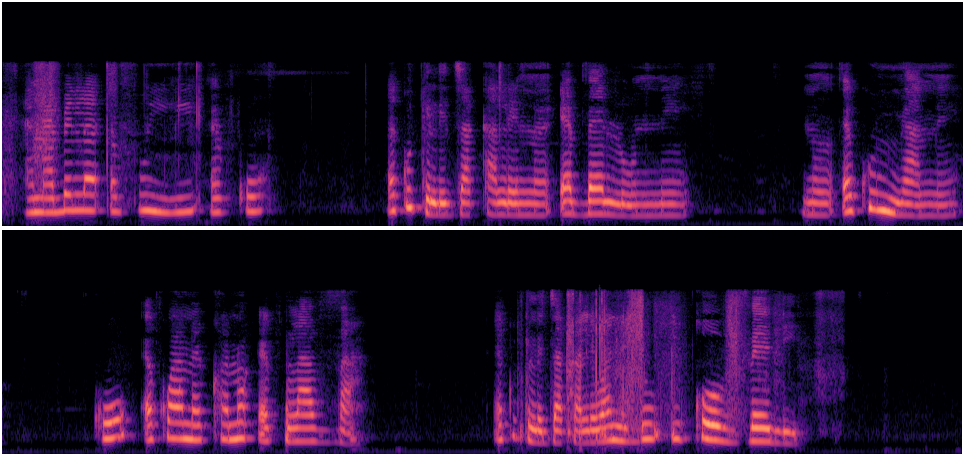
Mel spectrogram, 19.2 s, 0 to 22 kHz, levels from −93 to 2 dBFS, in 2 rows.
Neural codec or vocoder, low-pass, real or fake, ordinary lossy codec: none; 7.2 kHz; real; AAC, 64 kbps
